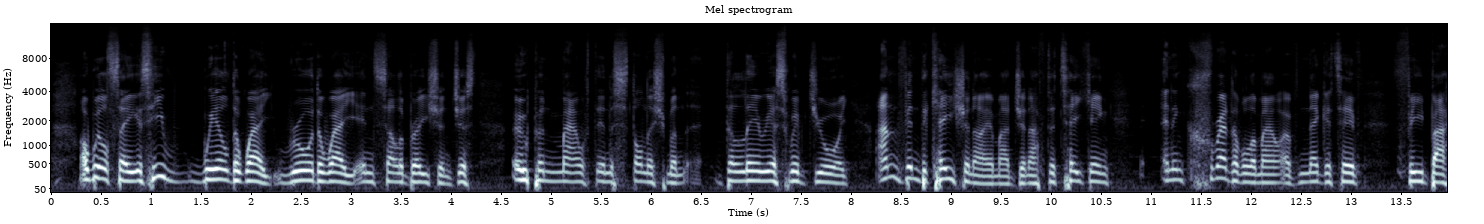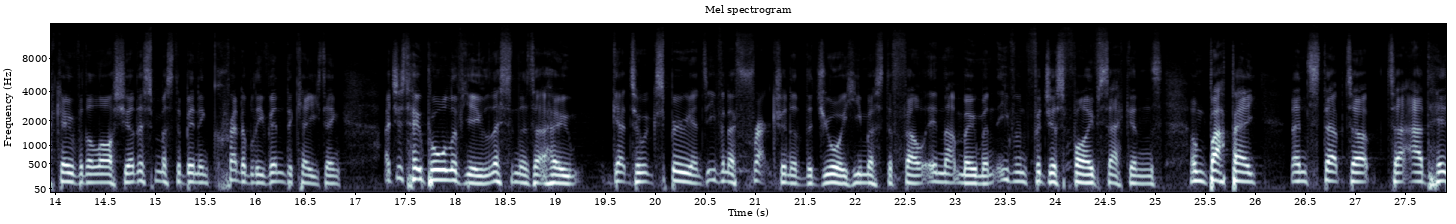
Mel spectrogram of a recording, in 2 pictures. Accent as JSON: {"language": "English", "region": "England", "country": "United Kingdom", "moved": "yes", "lives_now": "United States", "said": "I am American now, but the last vestiges of my Englishness cling to me"}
